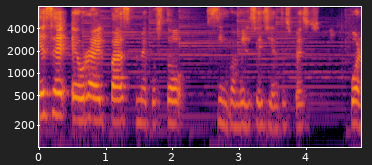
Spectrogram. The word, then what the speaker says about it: Eurail Pass: Se puede comprar algo que se le llama Euralpass, que así pronunciamos nosotros aquí en México, Euralpass, y que allá lo pronuncian Eurail Pass, que es un pase que uno paga previamente y puedes pagar, tienes muchas opciones.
